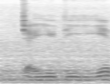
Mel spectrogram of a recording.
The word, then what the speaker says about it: Juden: Yeah, and it was used in the Middle Ages, etc., referring to these people, the Jews, and the Germans called them Juden, J-U-D-E-N, pronounced as Juden, okay, all Jews.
